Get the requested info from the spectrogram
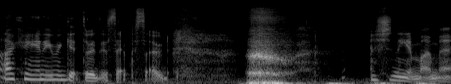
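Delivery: breathy speech broken up by laughter. Trying to continue telling a story to another speaker: laughing while talking. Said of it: "I'm literally crying".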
